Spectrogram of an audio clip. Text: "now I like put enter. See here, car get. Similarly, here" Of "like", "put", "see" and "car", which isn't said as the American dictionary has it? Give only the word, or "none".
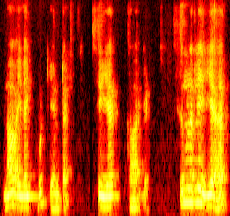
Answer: put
